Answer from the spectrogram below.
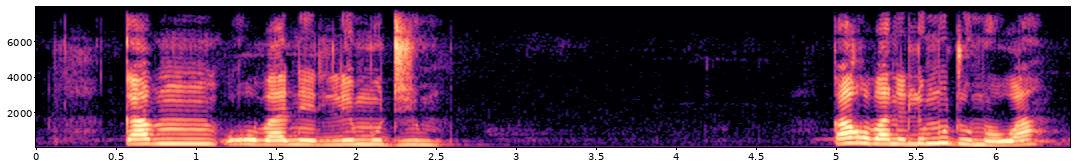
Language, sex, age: Northern Sotho, female, 21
